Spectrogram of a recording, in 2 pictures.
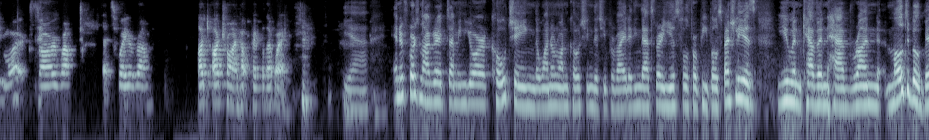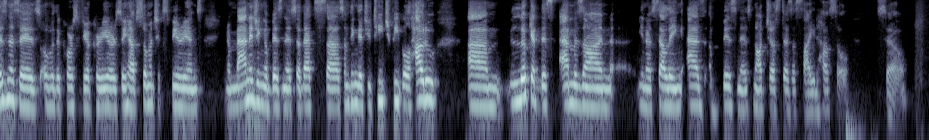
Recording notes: This is a replay of a live virtual meetup held on 19 March 2020 with almost 80 Amazon sellers, and e-commerce experts.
